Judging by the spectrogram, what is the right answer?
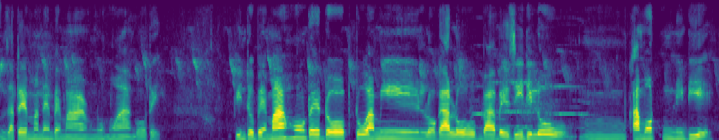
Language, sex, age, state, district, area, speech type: Assamese, female, 60+, Assam, Dibrugarh, rural, spontaneous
